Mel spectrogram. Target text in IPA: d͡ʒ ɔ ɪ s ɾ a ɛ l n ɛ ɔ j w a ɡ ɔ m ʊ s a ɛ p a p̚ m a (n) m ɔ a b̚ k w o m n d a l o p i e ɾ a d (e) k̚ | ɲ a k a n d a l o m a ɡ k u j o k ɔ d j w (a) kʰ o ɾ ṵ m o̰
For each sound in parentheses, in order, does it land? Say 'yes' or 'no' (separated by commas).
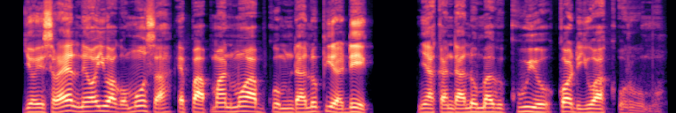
yes, yes, yes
